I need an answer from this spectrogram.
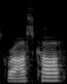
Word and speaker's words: Grosskopf: You have Marcus Grosskopf on the bass. Yes, I finally pronounced his last name right.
